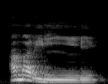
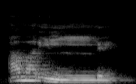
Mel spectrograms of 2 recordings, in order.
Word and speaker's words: Amarilli: So, Amarilli, Amarilli. When you see two L's in Italian, one next to each other, sorry, one next to two L's in a row, I'm sorry, it's a long sound.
